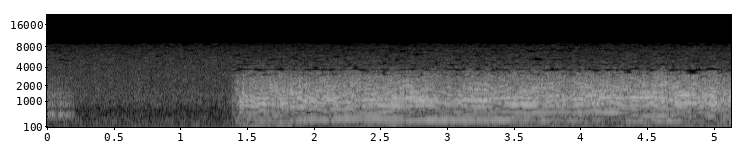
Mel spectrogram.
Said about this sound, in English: Then, through slashing sleet, comes the warm, welcome sound of a pilot boat.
